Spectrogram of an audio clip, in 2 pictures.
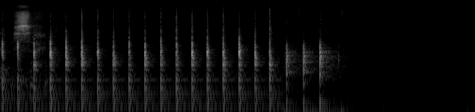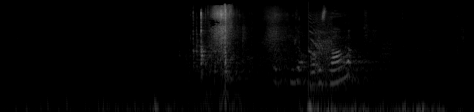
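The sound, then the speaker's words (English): Knocking on doors: a rapid, loud run of many sharp, evenly spaced knocks for about four seconds, then a near-quiet stretch, followed later by voices and shuffling sounds. “Knocking on doors.”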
